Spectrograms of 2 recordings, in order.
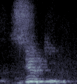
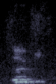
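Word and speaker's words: tsuki: The T is silent. So you just say Zuki. Zuki. Zuki.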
